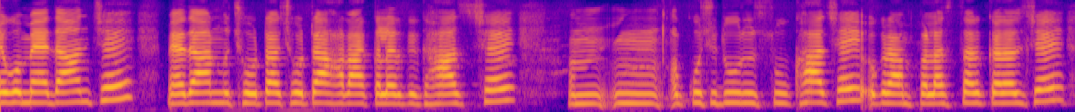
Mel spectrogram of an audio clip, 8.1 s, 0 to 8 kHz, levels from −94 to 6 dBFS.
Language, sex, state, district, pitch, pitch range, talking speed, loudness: Magahi, female, Bihar, Samastipur, 265 Hz, 250-275 Hz, 165 wpm, -15 LUFS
